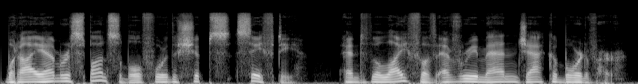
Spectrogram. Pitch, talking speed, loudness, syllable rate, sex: 110 Hz, 170 wpm, -16 LUFS, 4.5 syllables/s, male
